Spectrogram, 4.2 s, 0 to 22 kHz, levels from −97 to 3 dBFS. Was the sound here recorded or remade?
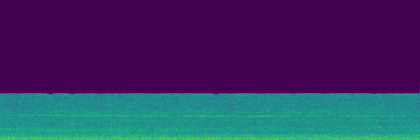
recorded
